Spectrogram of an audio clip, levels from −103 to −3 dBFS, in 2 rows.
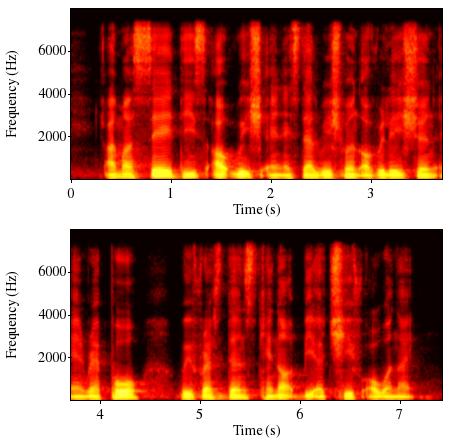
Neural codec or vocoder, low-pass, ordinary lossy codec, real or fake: none; 7.2 kHz; none; real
